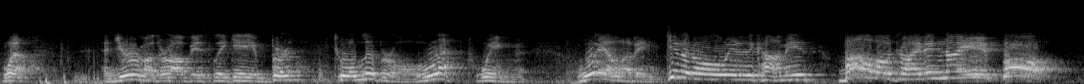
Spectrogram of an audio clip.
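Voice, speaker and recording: A man's voice: high voice, very animated, unhurried, a little hiss or hum. Ranting man on a tinny echoey recording. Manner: ranting, escalating to shouts. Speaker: comedy sketch performer. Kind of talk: comic debate sketch.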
